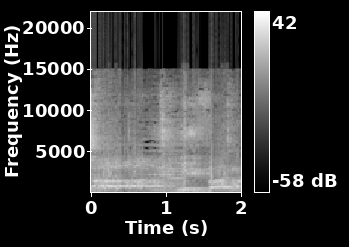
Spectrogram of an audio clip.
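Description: A male and a female singer singing a gospel song together through a church PA, holding long notes over an instrumental accompaniment, with a change of note about one and a half seconds in.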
